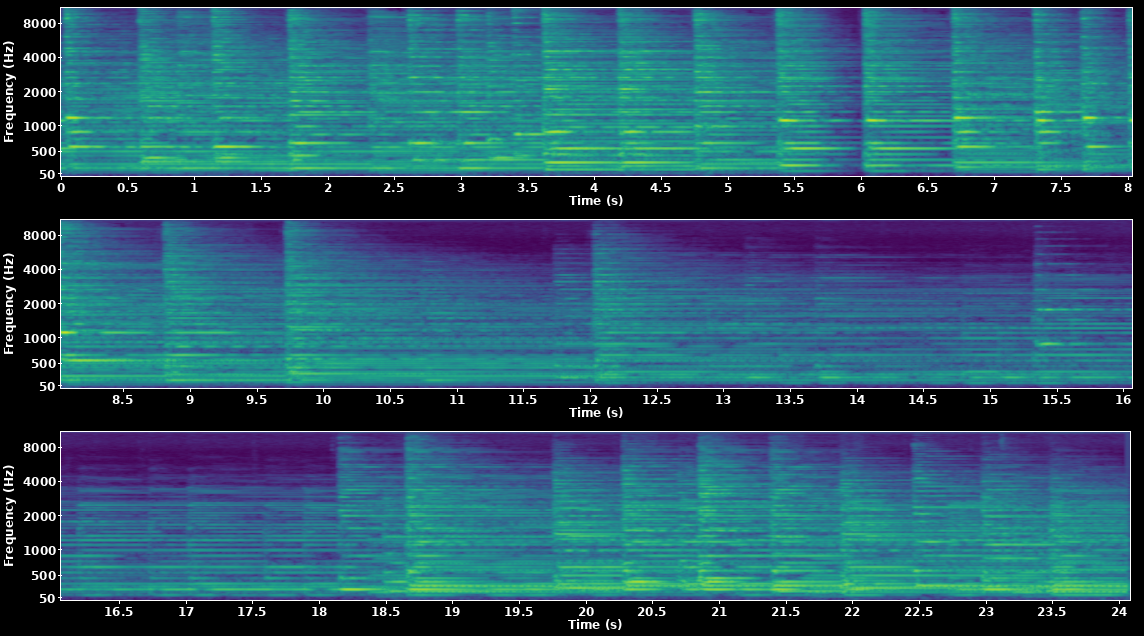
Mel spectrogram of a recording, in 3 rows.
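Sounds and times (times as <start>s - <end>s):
piano playing chords: 0.0s - 24.0s.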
